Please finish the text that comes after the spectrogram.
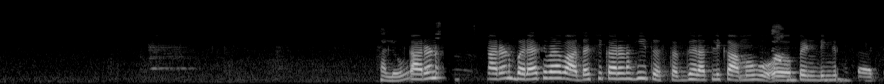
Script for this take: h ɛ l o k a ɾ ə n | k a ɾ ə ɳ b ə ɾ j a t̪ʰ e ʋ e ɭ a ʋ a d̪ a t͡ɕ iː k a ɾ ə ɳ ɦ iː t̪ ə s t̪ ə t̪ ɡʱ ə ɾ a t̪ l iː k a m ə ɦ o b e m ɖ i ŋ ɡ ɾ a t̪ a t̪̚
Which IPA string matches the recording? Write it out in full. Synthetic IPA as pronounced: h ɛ l o k a ɾ ə ɳ | k a ɾ ə ɳ b ə ɾ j a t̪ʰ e ʋ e ɭ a ʋ a d̪ a t͡ɕ iː k a ɾ ə ɳ ɦ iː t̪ ə s t̪ a t̪ ɡʱ ə ɾ a t̪ l iː k a m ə ɦ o p e ɳ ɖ i ŋ ɡ ɾ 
